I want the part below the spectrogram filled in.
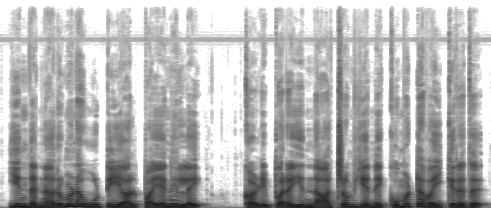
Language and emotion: Tamil, disgusted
